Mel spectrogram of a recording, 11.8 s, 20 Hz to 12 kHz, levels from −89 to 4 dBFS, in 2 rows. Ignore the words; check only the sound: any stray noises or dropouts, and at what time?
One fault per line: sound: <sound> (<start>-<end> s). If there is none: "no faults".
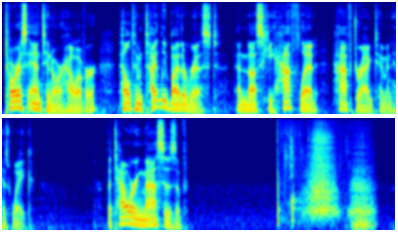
sound: breath (10.0-11.6 s)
